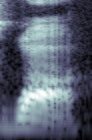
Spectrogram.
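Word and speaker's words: は: Because sometimes you pronounce ha as wa.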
